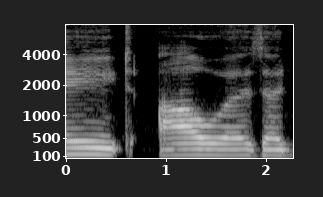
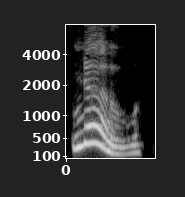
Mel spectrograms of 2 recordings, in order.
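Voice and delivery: put-on firm little girl; 9 semitones higher than usual. Lucy refuses firmly.

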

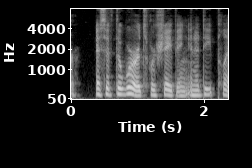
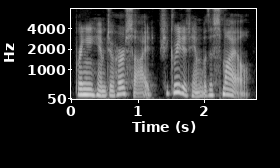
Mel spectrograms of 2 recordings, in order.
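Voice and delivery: ordinary delivery

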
